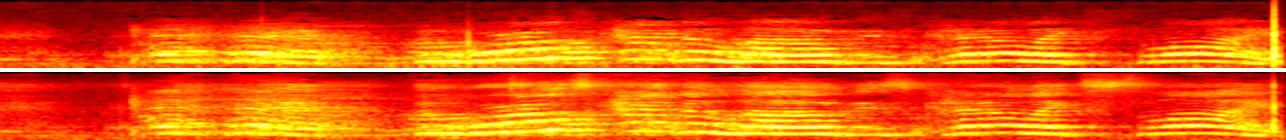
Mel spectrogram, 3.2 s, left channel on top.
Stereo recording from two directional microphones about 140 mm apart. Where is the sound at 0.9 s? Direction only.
10° right (ahead or behind).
